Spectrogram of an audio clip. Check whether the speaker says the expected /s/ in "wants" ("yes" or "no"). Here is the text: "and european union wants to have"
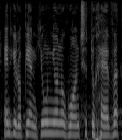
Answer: no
